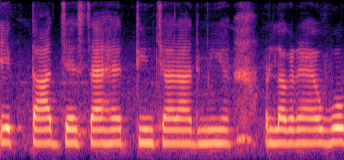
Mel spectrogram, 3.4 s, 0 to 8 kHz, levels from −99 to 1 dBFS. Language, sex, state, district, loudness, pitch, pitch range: Hindi, female, Bihar, Vaishali, -17 LUFS, 220 Hz, 220-225 Hz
